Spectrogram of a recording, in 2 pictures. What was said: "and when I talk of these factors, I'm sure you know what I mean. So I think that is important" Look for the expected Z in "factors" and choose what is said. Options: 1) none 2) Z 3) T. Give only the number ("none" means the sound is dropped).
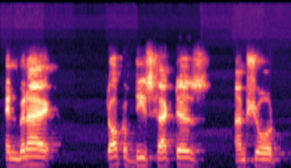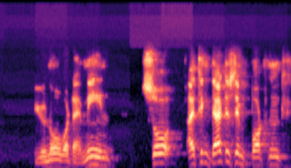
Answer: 2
